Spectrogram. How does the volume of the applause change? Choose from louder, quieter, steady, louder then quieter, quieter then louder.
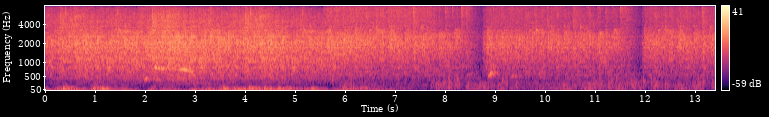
quieter.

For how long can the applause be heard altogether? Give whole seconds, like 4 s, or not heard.
13 s.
